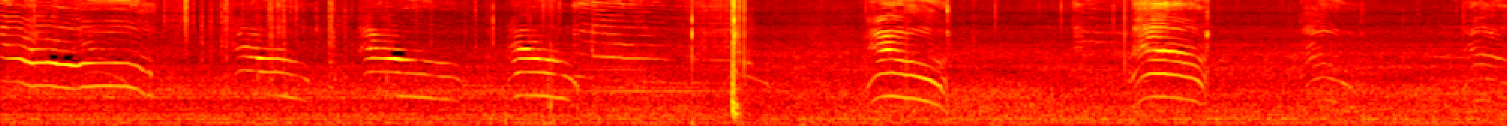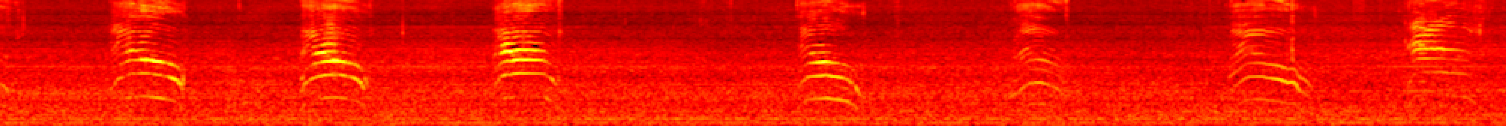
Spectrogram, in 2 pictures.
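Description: Young kittens meowing repeatedly in very high-pitched cries that rise and fall, one every second or so, over a steady low hum. A single sharp click comes about five seconds in.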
